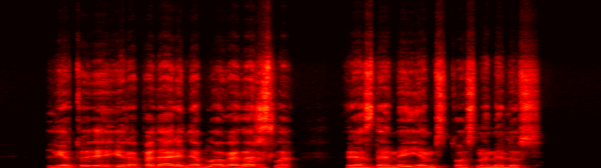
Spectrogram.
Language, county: Lithuanian, Šiauliai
